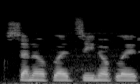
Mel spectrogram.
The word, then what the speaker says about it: Xenoblade: There was some Xenoblade Chronicles, is how you pronounce it.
